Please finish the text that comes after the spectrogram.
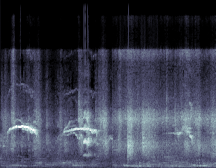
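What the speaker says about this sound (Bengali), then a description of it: "খুবই চমৎকার এক জোড়া কবুতর" A pair of pigeons at a bird sale in Gazipur coo softly at close range, their low calls repeating among light chirps and the occasional flutter of wings, with faint background noise throughout.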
